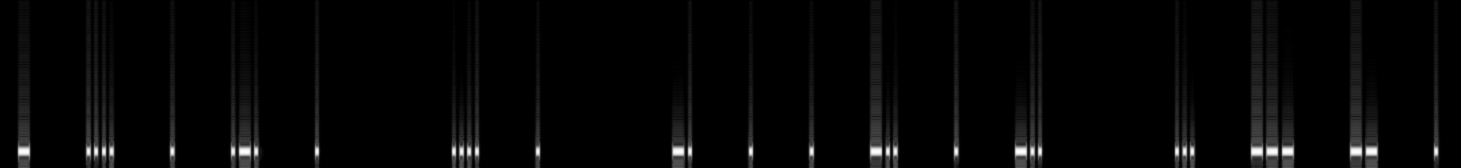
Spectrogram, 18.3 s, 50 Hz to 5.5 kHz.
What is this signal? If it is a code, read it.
Morse code, heard as a keyed tone, about 25 wpm, spaced as for 10 wpm, 600 Hz. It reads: THERE HE NEEDED SOME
